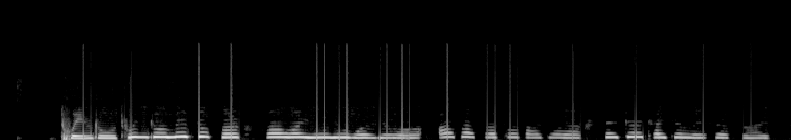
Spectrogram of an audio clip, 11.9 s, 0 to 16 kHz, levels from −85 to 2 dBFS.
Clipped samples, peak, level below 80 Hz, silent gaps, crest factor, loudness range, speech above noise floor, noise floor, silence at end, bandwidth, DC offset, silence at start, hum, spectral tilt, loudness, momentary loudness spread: under 0.1%; -4 dBFS; -56 dBFS; none; 16 dB; 12 LU; 56 dB; -75 dBFS; 0.35 s; 5.8 kHz; under 0.1%; 0.9 s; none; -8.5 dB/octave; -19 LUFS; 18 LU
